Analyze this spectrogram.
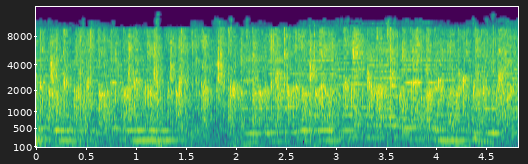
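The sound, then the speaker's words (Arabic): Audience applause at a medal presentation ceremony: dense, steady clapping fills the whole stretch at an even level, with some voices underneath. “رجاء صفق لها.”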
